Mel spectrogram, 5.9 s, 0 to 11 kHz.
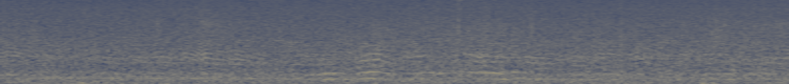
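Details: Many Buckfast bees buzz at the hive entrance on 26 July 2013 at 14:30, a constant low drone overlaid with brief rising and falling whines of single bees passing close by.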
